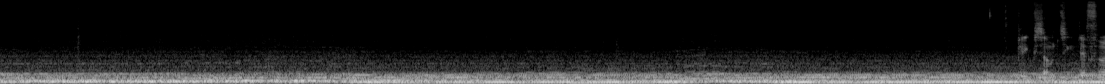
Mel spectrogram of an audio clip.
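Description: A GLYDSPHERE EV active exhaust system plays a simulated engine through an electric car's speakers, a steady, deep, throbbing rumble like an idling motor, loud and continuous, with a few faint clicks near the end.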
